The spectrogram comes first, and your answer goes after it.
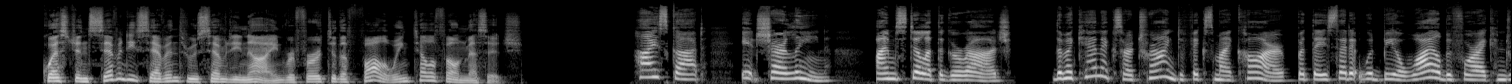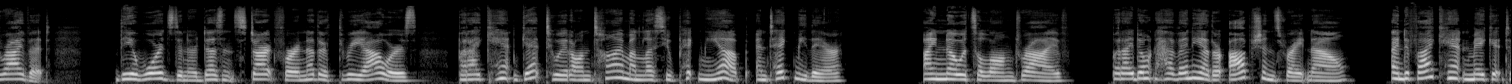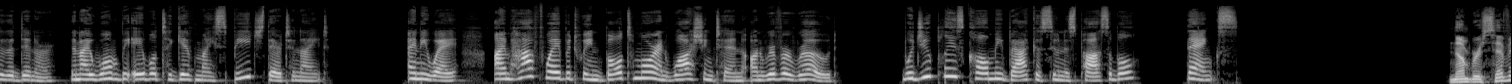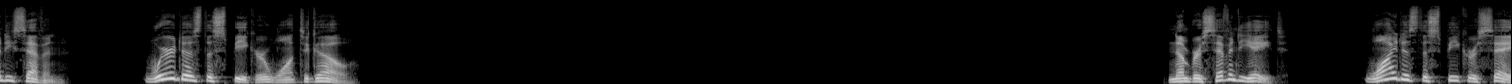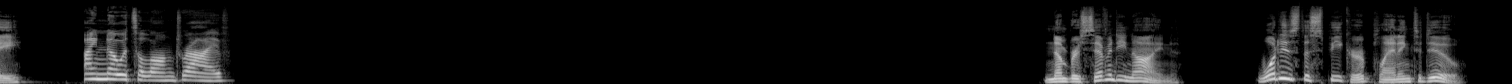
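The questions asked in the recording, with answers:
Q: Where does the speaker want to go?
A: To an awards dinner

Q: What is the speaker planning to do?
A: Give a speech at the awards dinner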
